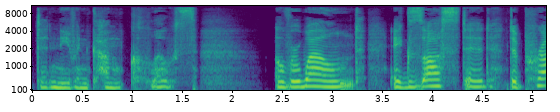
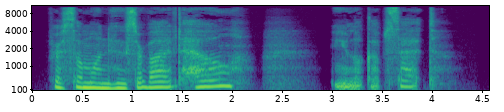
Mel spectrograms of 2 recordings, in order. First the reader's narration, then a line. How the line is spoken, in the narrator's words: John murmured a soft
